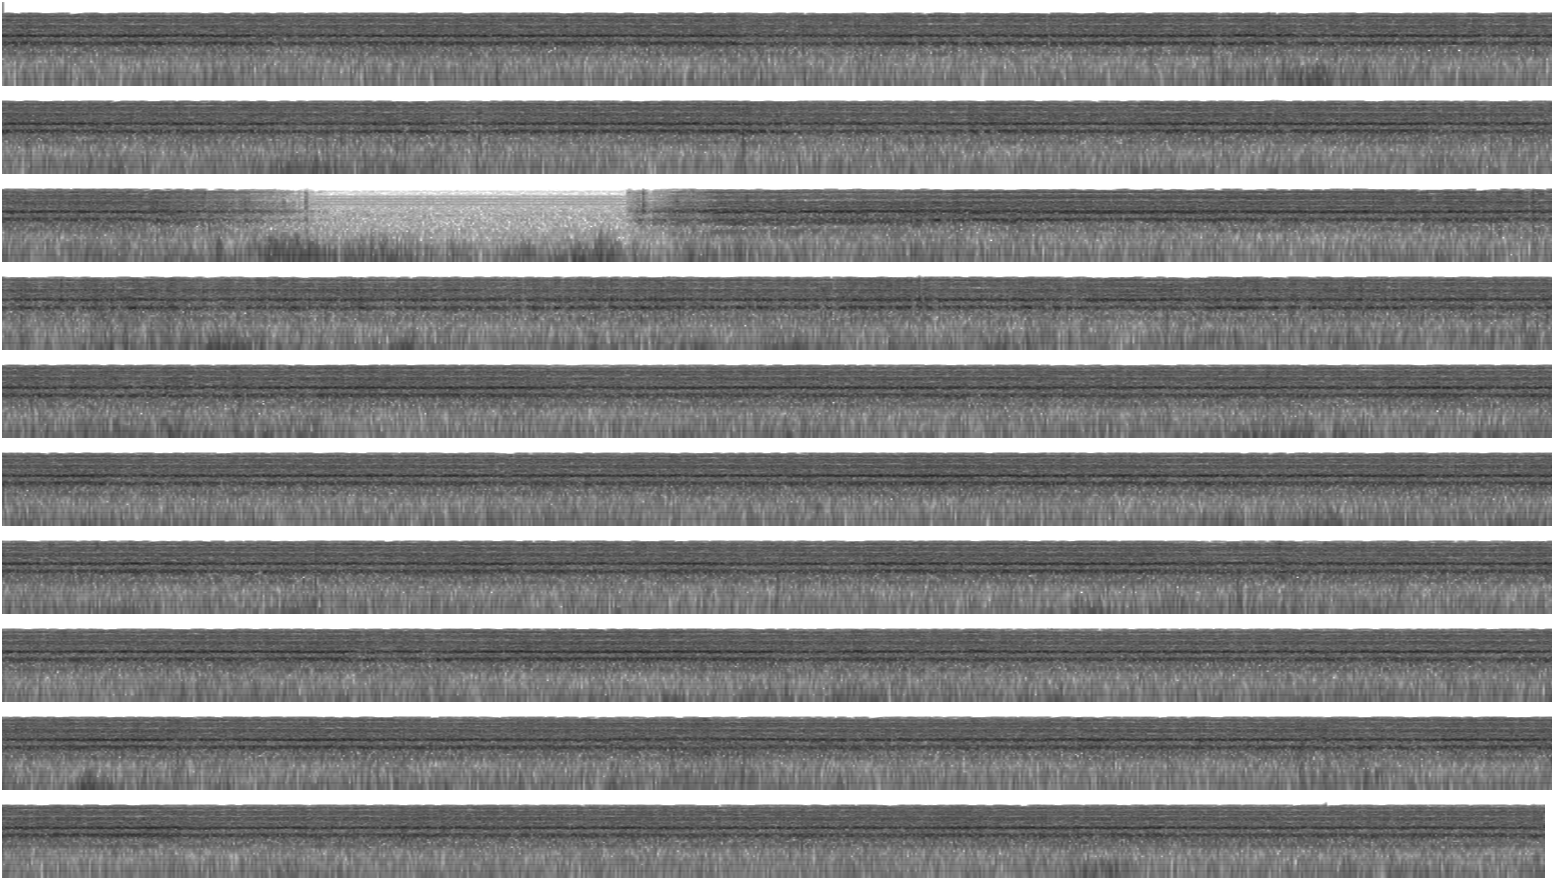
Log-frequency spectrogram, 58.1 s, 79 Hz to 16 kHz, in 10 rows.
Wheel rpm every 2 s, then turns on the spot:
160, 160, 160, 160, 160, 160, 30, 120, 160, 160, 160, 160, 160, 160, 160, 160, 160, 160, 160, 160, 160, 160, 160, 160, 160, 160, 160, 160, 160.
none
